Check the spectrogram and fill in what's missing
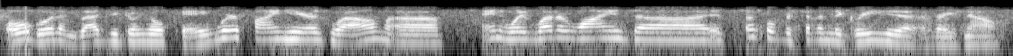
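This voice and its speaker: A man checking into a ham radio net, chatting casually with many filler pauses. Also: a little high. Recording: tinny radio audio with loud static.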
